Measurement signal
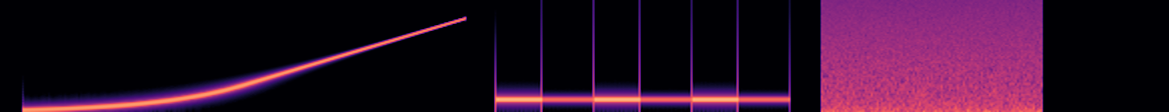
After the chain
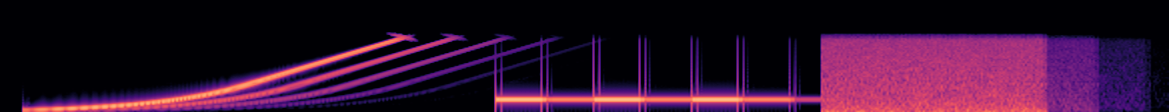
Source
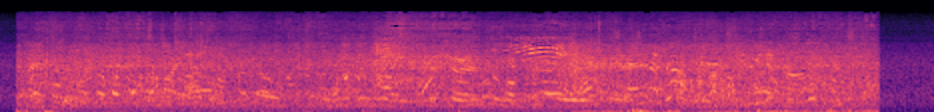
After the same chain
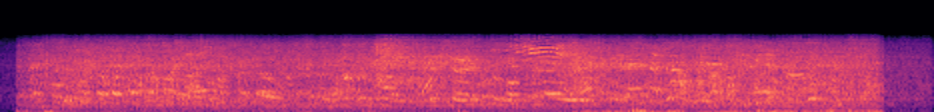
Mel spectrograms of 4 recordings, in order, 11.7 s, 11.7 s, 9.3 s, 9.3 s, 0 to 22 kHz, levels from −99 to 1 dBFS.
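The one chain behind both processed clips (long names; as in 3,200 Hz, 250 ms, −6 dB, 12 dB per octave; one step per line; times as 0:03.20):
automatic gain control gain up to 8 dB
double-tracking delay 48 ms −4.5 dB
on a send: feedback echo with a high-pass in the loop 515 ms, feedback 18%, high-pass 170 Hz, level −18.5 dB
on the sum: downsampling to 11,025 Hz
level −7.5 dB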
